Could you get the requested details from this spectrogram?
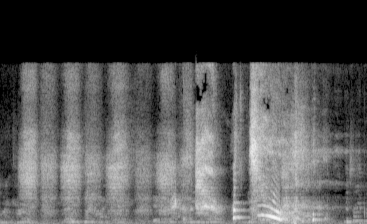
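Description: A run of tiny, quick puffing sneezes from a small bird, followed by chirps and whistles. Repeated sneezing in a cockatiel.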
